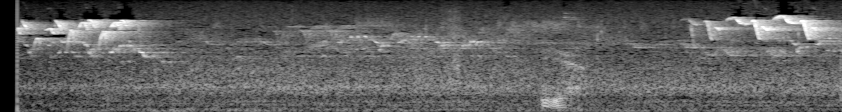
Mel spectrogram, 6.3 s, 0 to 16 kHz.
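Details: An American Redstart singing on territory along the Methow Community Trail, Methow Valley, Washington, on 16 June 2013, gives two short bursts of high, thin, quickly repeated notes, about a second each, with a quiet pause between and faint background hiss.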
